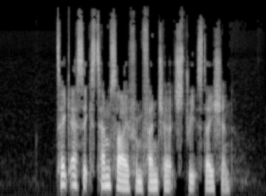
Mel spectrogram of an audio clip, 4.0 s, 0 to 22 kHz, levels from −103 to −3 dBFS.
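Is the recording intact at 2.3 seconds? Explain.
Yes, the speech is intact at 2.3 s, with no dropout, click, distortion or other technical fault at that moment.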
